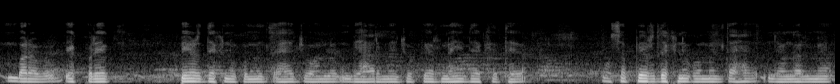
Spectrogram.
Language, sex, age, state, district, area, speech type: Hindi, male, 45-60, Bihar, Vaishali, urban, spontaneous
